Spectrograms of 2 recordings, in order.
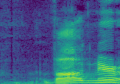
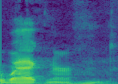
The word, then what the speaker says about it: Wagner: So, and they're chasing after Kurt Wagner or Wagner. I think you may pronounce it however you choose. Because he is German, I would actually say Wagner, Kurt Wagner.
